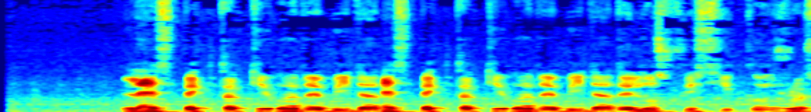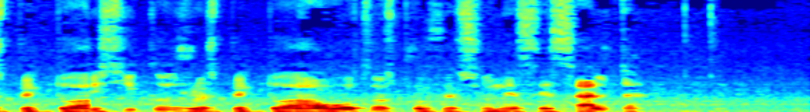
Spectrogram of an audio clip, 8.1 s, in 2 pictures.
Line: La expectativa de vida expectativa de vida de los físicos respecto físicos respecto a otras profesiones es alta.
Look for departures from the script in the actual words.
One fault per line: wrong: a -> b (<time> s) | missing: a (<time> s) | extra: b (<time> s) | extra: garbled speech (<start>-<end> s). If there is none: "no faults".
no faults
